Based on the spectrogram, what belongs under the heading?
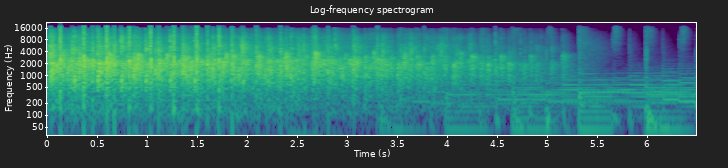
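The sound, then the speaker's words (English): An audience at the Hague Humanity Hub applauds the guests with dense, crackling clapping that stays steady, then thins and fades over the last couple of seconds as a soft musical tone comes in beneath it. “Let's have a big round of applause for our guests.”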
